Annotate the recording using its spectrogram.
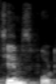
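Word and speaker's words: Chelmsford: Actually উচ্চারণ হবে চেমসফোর্ড, কিন্তু এখানে ইংলিশে চেমসফোর্ড এরকম হয়, চেমসফোর্ড।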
